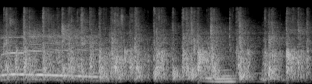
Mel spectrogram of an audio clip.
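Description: A steady series of sharp hand claps, crisp and fairly loud, repeating in an even rhythm while a gliding tone and low humming notes sound underneath.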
